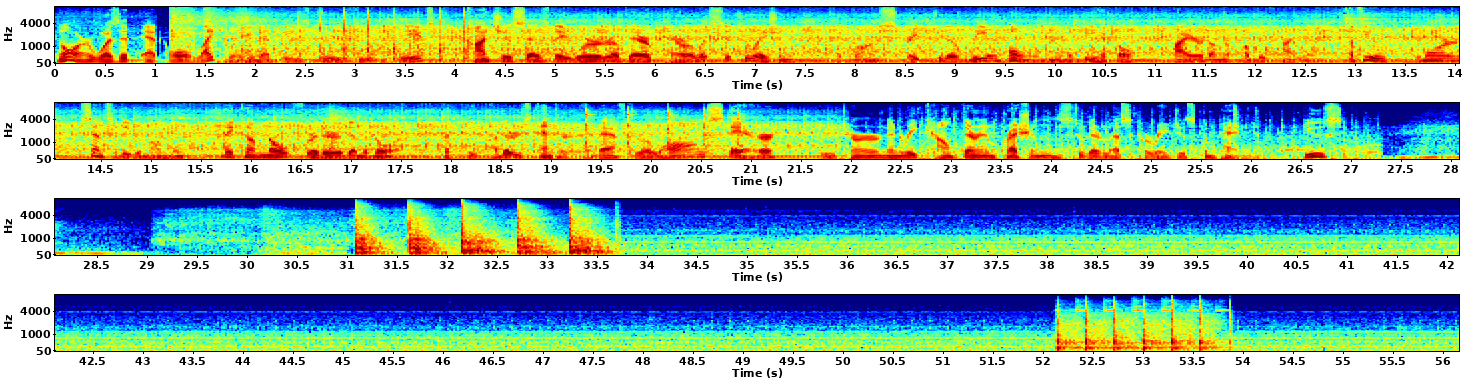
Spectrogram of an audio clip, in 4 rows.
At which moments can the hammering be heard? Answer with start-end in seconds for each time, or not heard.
2.4-4.3, 19.3-21.1, 31.1-33.8, 52.1-53.9.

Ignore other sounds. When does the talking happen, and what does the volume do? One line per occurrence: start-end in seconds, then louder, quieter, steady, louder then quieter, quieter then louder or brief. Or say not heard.
0.0-26.9 steady.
